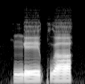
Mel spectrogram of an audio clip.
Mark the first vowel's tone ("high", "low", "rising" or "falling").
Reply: low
